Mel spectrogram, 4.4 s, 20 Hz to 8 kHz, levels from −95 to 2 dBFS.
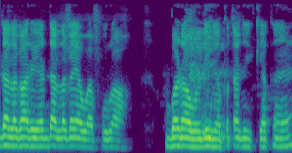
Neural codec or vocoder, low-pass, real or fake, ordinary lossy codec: none; 7.2 kHz; real; none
